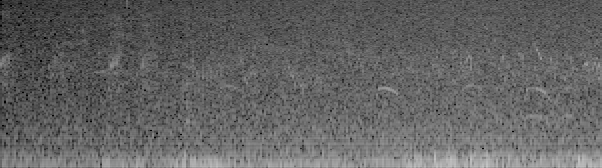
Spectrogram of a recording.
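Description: Faint, distant small birds calling: scattered chirps and short arching calls, more of them in the second half, over a low uneven rumble.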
